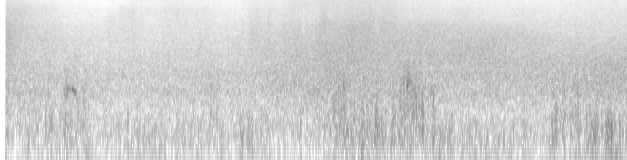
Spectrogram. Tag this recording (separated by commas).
Ocean, ocean burbling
